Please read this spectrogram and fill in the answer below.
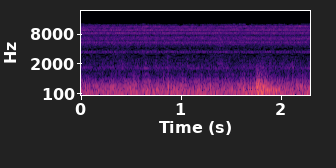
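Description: A bottled-gas Bunsen burner flame running steadily, a low rushing noise, as it heats a test tube of boiling water.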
